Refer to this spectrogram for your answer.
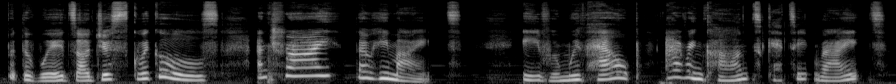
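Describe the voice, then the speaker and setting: Lady doing a kids story read-aloud, super slow and really expressive, faint music behind her. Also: a little high, no echo. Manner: measured, dramatic phrasing with deliberate pauses. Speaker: storyteller reading a picture book aloud. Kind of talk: expressive children's read-aloud narration in rhyme.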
